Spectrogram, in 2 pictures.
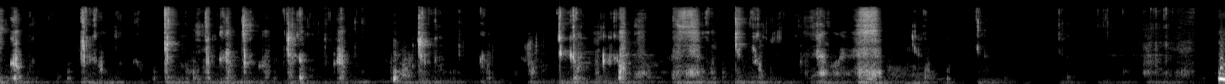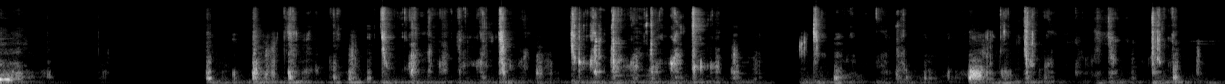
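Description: Dry leaves and crisp food rustle and crackle under fingers.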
